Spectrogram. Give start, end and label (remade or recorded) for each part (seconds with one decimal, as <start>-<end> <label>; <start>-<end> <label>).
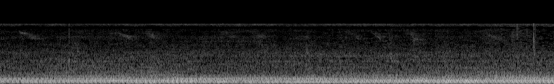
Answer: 0.0-3.3 remade; 3.3-3.9 recorded; 3.9-5.0 remade; 5.0-5.5 recorded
